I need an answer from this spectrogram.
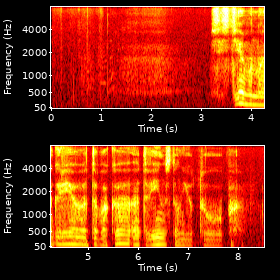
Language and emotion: Russian, sad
